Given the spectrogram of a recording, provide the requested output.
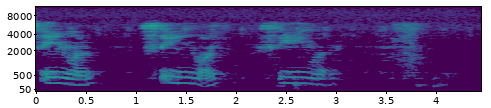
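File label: "singer", spoken word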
